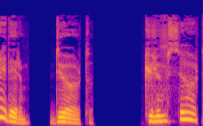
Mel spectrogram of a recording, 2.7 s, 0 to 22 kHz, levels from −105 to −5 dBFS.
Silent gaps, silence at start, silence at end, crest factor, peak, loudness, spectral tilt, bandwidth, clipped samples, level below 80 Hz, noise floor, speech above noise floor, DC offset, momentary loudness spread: none; 0 s; 0.05 s; 16 dB; -6 dBFS; -22 LUFS; -6.5 dB/octave; 14 kHz; under 0.1%; -64 dBFS; -90 dBFS; 69 dB; under 0.1%; 12 LU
